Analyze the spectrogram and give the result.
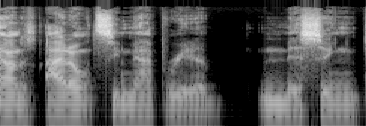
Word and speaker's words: Breida: Matt Breida, did we figure this one out? Breida, DK, which one is it? – Breida. – Okay. – Rhymes with cheetah is what I was told.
